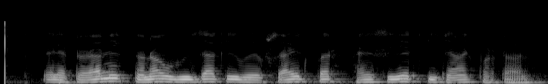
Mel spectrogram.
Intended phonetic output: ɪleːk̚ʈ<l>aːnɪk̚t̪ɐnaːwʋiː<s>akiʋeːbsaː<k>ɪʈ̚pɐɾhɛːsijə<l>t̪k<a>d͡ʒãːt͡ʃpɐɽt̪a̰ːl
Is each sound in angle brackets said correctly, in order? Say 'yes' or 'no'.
no, no, no, no, no

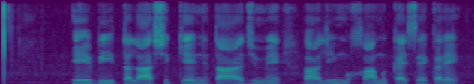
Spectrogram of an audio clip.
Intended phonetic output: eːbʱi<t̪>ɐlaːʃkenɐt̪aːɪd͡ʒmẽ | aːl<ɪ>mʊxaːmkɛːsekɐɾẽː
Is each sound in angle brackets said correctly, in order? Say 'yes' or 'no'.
yes, no

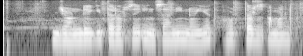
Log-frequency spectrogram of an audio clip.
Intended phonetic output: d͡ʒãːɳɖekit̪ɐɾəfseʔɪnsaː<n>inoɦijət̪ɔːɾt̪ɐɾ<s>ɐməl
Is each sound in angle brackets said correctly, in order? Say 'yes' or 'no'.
yes, no

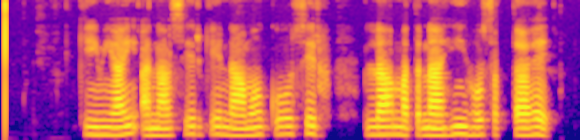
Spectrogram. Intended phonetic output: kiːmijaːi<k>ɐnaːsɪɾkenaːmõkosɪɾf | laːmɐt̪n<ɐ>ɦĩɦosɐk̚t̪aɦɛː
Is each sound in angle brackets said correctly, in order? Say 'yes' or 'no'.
no, no

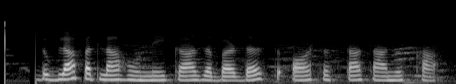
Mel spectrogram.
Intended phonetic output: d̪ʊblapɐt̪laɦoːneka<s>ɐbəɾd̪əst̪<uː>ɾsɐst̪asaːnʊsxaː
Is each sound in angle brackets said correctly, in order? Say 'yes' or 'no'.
no, no

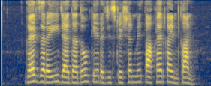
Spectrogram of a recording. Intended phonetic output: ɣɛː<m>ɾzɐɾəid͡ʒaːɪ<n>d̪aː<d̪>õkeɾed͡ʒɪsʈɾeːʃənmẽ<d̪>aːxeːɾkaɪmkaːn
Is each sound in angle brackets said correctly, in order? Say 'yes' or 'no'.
no, no, yes, no

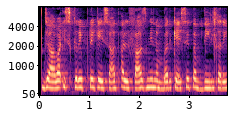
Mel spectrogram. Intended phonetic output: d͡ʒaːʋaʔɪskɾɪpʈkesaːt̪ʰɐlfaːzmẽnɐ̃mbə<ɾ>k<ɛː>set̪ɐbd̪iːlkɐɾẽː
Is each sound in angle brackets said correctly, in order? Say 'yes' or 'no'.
yes, yes

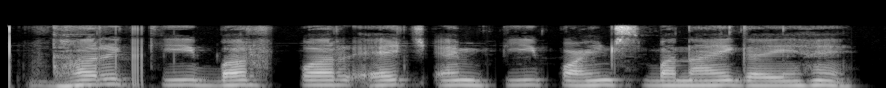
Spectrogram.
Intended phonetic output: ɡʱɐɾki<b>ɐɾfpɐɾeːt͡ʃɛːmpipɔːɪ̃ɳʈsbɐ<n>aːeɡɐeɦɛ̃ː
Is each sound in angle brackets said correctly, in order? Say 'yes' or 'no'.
yes, yes

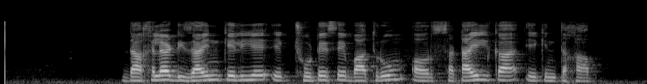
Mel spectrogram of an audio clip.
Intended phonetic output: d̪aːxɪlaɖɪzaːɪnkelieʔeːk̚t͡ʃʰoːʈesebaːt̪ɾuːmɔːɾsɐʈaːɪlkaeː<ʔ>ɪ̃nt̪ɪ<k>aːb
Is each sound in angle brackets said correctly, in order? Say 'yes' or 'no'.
no, no

